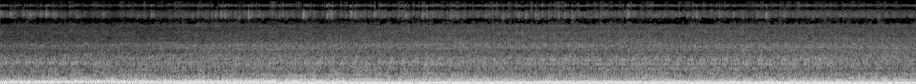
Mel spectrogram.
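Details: LS 6.0 V8 truck, unused for about a week, after swapping an old part: deep, steady idle with an even rumble and no misses or knocks; engine sounds healthy and settled.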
